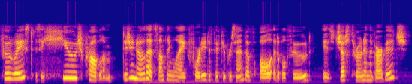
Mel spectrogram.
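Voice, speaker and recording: A woman's voice: medium pitch, normal speed, hardly any pauses, dull audio, close to an everyday voice. A woman playing a dry, sarcastic teenage girl who reads the school announcements in an audio drama. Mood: chatty.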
